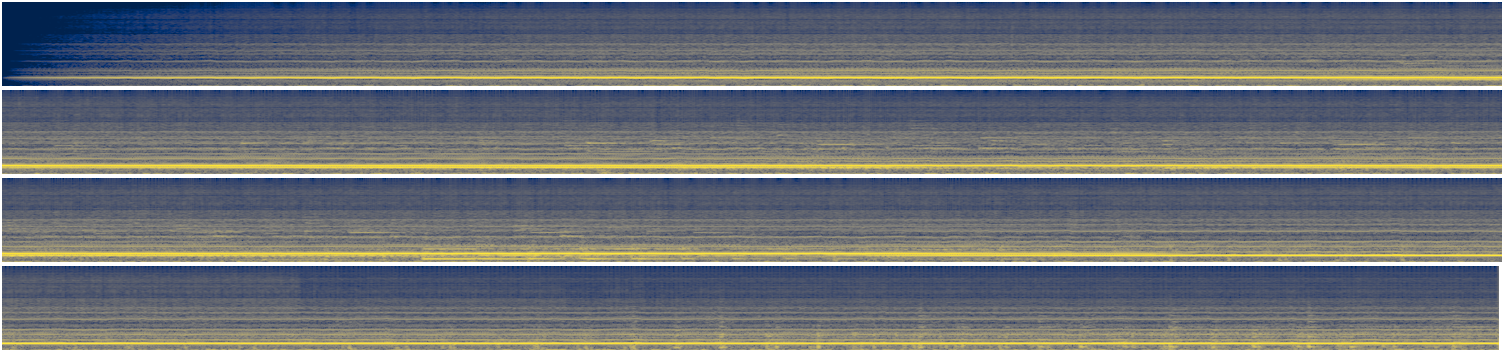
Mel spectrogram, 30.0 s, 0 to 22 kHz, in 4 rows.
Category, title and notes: Music > Other
tape drone + guitar sounds medley - droning soundscape
A medley of sounds including random guitar sounds over top a tape drone. The tape drone was made with square waves through a Panasonic RR-830. That and the guitars were recorded with a Zoom H5. Mixed in FL Studio. Reminiscent of something from a late 90s or early 2000s movie or documentary. No drums, could be good as background music or a sample. Could also work for video essays.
